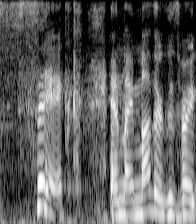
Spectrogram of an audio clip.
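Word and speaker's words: Cikk: the third grade because my original last name was see I kk which everyone pronounced sick and my mother who's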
